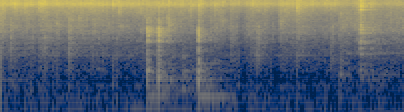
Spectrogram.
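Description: Onions fry in hot oil in a pan for a vegetable chutney, crackling and sizzling steadily with a few sharper bursts and scraping stirs.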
